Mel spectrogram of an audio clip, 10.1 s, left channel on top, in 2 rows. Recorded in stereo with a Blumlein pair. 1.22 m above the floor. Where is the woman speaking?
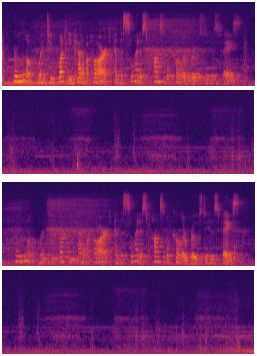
50° left, 2.5 m; by 4.8 s 30° right, 1.9 m.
